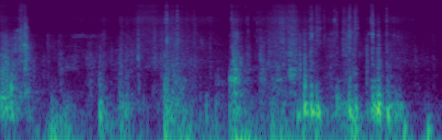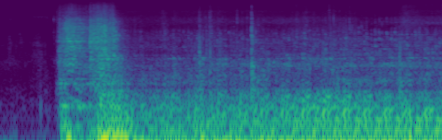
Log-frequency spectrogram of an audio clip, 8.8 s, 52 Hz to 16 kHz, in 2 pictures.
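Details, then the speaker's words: 1979 Chevy Suburban that sat for a while, started by push-button starter wired to the coil: scattered cranking then a loud, uneven, blatty idle with deep throb, no major knocking; owner thinks it needs plugs, wires and carburetor rebuild. "I said does not sound the best but no major uh knocking or anything like that so she might be all right with a tune-up probably definitely needs plug wires plugs carburetor gone through for sure"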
